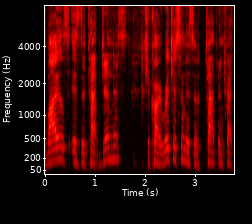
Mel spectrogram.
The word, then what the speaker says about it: Sha'Carri Richardson: pronounce her. Sha'Carri Richardson. Sha'Carri Richardson.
